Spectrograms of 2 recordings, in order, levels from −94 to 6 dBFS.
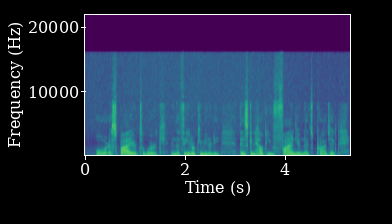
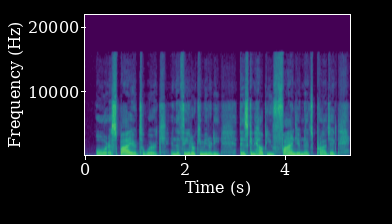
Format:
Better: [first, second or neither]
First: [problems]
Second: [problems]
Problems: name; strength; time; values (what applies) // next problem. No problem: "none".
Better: second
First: hiss; faint; throughout; 25 dB below the speech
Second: none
